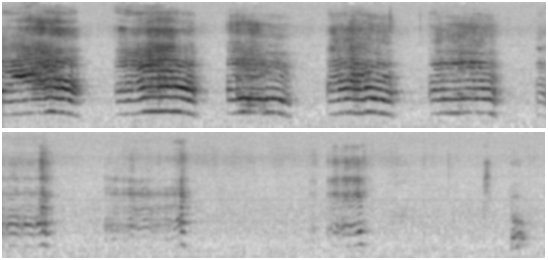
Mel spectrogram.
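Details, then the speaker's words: A baby girl is being burped without success yet and is uncomfortable; rhythmic cries about one a second fade into softer whimpers, infant fussy crying before burping. "she's uncomfortable that's why she's she's going to burp and then she's going to stop"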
